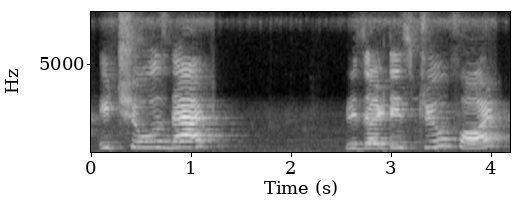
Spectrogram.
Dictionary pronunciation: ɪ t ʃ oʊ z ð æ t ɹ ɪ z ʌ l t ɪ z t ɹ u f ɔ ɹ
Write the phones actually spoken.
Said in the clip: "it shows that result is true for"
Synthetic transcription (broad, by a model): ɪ t ʃ oʊ z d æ t ɹ ɪ z ʌ l t ɪ z t ɹ u f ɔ ɹ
